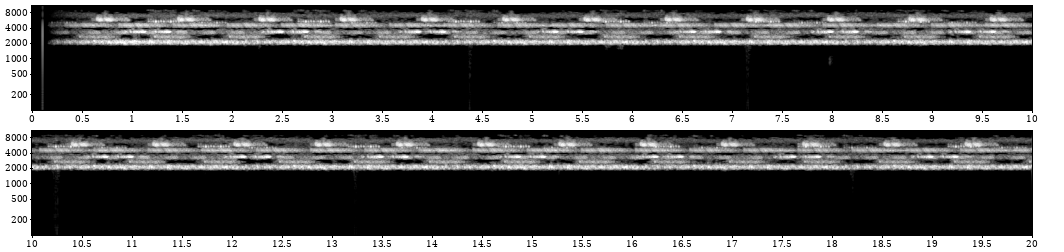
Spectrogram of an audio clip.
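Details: Insects chirp steadily in a high, continuous chorus of rapid pulses, an early-summer insect chorus.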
